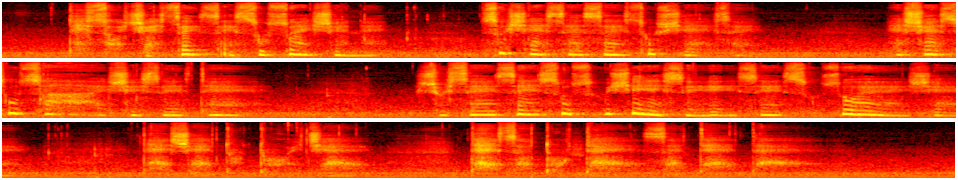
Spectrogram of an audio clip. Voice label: Whispers

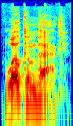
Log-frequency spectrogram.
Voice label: Welcome Back Male Announcer Tv Radio Emcee

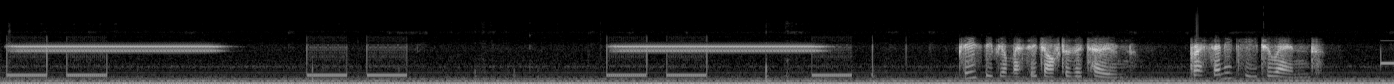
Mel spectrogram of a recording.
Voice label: Voicemail

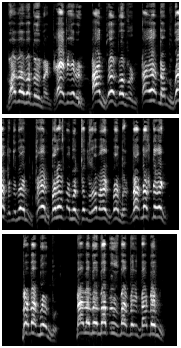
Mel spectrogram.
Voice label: Mumbling

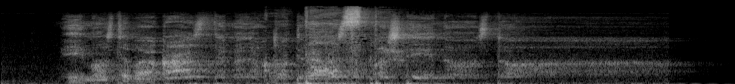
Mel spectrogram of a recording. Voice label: Demon Latin

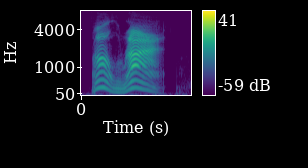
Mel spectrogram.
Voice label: Alright Voice Cartoon

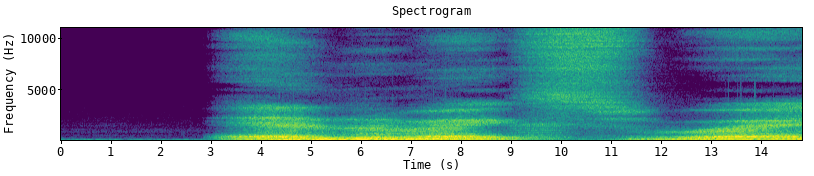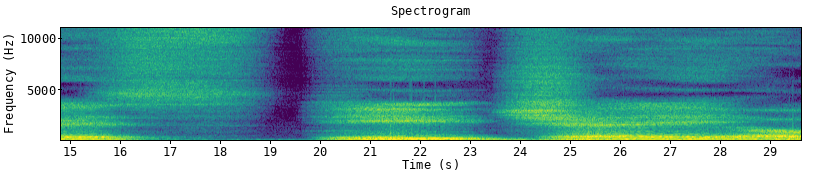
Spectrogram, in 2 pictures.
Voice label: Ghost Whispering Forward

